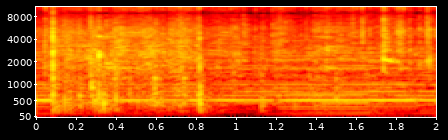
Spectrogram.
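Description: Background music with a steady held tone. In the first second, aerosol spray cans clatter and knock together as one is pulled from the rack.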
